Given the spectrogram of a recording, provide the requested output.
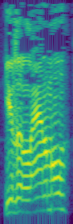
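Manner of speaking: high, outraged snarl; furious accusation. A narrator's reading. Jay aiming at cornered Paris, furious. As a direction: spit the insult at a cornered man.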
